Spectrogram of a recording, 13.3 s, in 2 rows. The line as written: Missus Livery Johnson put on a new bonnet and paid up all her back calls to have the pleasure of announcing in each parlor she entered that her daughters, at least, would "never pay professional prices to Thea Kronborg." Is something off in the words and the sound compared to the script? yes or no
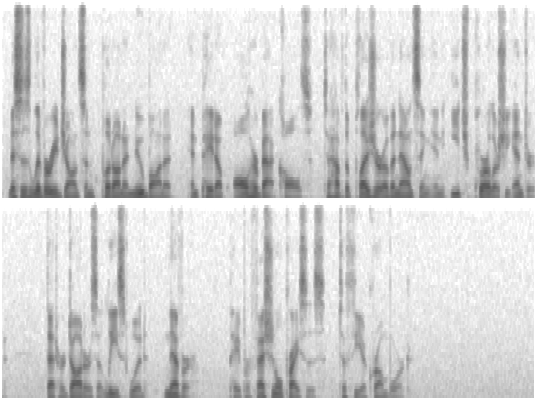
no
